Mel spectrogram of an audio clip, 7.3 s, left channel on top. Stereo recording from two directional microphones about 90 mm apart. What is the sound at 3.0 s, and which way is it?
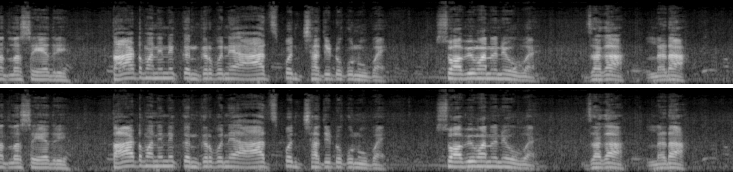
Speech, 25° left (ahead or behind).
